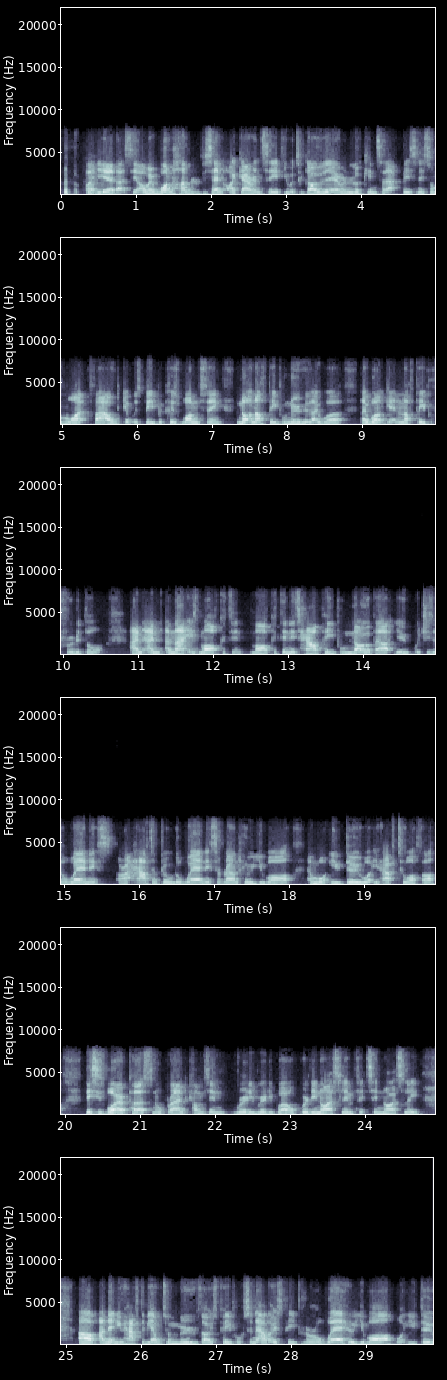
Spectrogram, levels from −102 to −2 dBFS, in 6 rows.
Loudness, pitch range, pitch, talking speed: -21 LUFS, 105-130 Hz, 115 Hz, 245 wpm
